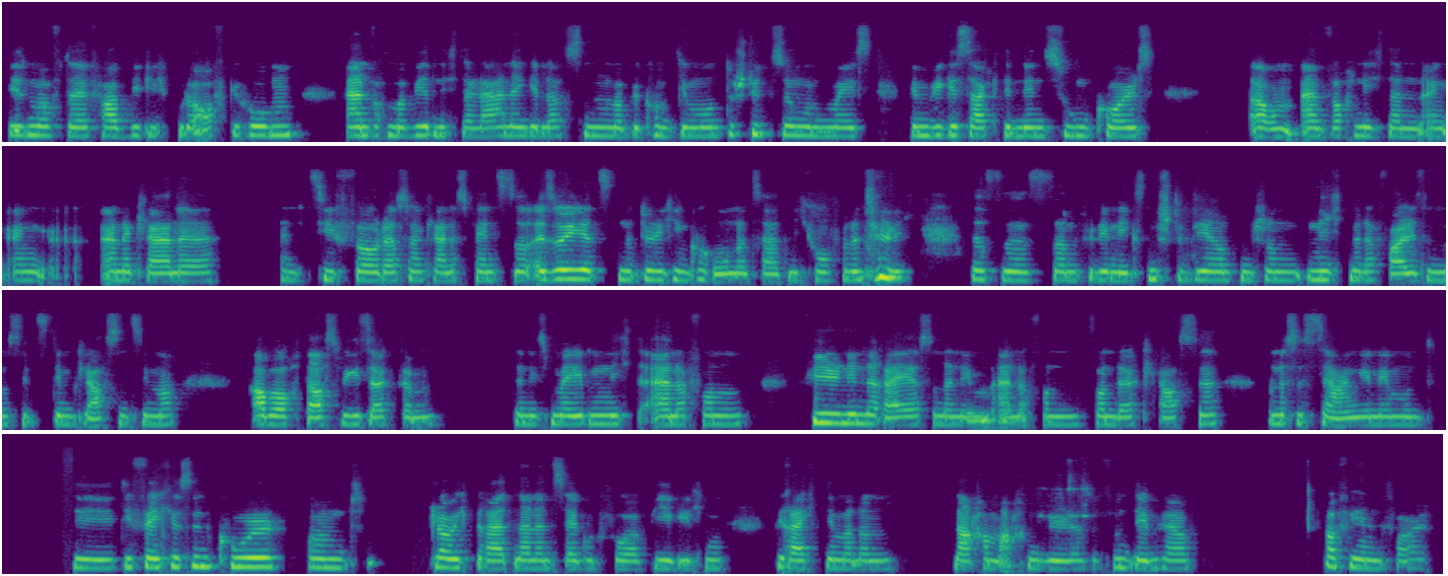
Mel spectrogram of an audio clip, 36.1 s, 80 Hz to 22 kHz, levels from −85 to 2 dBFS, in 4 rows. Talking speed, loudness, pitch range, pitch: 210 wpm, -23 LUFS, 200-230 Hz, 215 Hz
